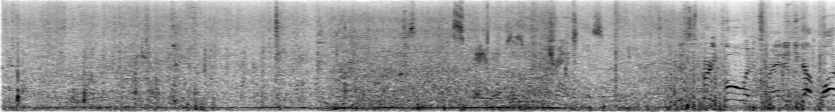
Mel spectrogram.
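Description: A jeep's engine drones steadily as it drives over a rough off-road trail, with wind on the microphone. The engine note lifts slightly about four seconds in and fades away about seven seconds in; a voice starts near the end.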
